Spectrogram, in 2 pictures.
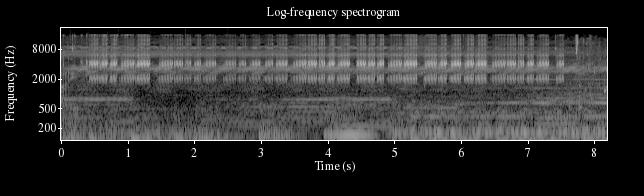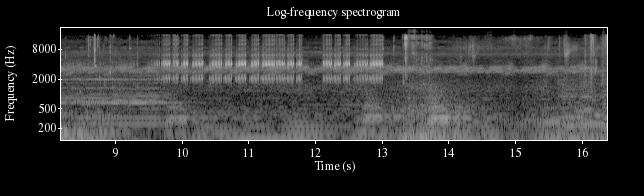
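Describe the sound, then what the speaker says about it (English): A Pinewoods tree frog calls in the ant strategy game Empires of the Undergrowth, with steady, rapid repeated croaks over a layered game soundscape, no voices. "A Pinewoods tree frog, Gila femoralis, has wandered into the trail."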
